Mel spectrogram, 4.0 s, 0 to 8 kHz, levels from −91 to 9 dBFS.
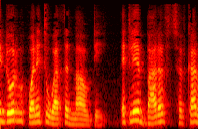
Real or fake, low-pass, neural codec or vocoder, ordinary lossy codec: fake; 7.2 kHz; codec, 16 kHz, 0.2 kbps, FocalCodec; MP3, 32 kbps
